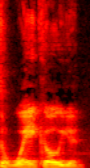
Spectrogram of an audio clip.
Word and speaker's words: Waco: Is that Wacko? That's Waco, Yeah, the Waco, Texas.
